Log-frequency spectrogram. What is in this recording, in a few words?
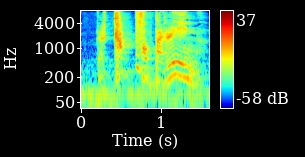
cheer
